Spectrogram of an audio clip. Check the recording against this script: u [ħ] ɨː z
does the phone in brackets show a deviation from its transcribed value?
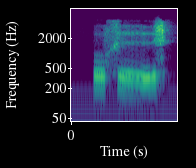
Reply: yes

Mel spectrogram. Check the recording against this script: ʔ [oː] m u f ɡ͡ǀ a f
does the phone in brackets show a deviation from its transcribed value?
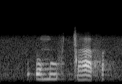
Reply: yes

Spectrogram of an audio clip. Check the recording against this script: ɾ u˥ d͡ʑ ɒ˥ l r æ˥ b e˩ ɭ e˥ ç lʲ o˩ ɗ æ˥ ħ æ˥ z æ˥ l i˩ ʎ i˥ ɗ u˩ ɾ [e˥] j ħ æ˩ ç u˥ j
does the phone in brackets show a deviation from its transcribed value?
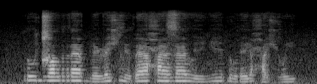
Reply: no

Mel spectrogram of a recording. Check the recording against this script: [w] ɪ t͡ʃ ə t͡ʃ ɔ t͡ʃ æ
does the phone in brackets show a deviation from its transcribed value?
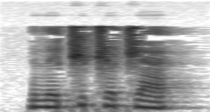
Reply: yes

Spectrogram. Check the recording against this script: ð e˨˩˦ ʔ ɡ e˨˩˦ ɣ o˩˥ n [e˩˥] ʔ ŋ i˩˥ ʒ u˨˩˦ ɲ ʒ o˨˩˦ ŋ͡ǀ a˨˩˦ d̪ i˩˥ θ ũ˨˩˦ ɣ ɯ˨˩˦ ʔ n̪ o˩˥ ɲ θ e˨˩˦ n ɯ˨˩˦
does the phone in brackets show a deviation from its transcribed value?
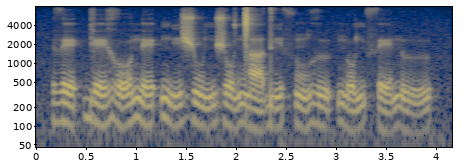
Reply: no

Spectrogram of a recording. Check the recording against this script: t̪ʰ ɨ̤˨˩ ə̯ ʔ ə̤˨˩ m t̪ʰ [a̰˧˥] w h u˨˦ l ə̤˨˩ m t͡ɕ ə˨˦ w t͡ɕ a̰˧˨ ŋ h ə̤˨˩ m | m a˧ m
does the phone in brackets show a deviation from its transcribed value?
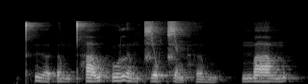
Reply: yes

